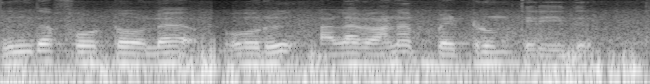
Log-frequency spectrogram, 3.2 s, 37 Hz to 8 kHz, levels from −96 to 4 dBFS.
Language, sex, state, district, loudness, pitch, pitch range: Tamil, male, Tamil Nadu, Chennai, -13 LUFS, 130 Hz, 115-145 Hz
